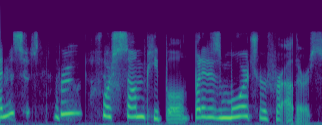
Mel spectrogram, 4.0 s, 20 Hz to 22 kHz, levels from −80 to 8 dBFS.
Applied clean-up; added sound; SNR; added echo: neural diffusion model UNIVERSE++.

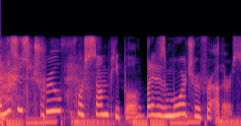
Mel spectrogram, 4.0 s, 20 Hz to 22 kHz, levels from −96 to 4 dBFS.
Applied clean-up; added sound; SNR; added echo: none; Bass guitar; 10 dB; none.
